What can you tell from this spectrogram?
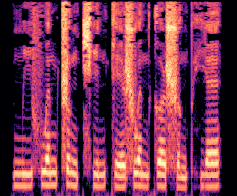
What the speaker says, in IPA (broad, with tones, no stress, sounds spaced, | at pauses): m i˨˦ f w ə˦ n ʈ͡ʂ ʊ˥˨ ŋ t͡ɕʰ i˨˦ n k e˨˦ ɪ̯ ʂ w ə˥˨ n k ɤ˦ ʂ ʊ˨˩ ŋ pʰ j ɛ˦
